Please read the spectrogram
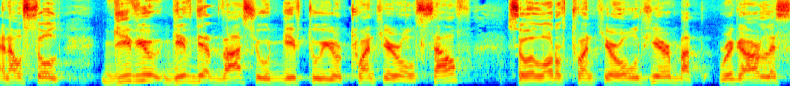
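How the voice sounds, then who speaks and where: At a fairly quick pace, a man talks with a fairly high pitch and lively intonation. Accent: Italian. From Italy. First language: Italian. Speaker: entrepreneur and speaker. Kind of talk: keynote talk. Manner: animated.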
